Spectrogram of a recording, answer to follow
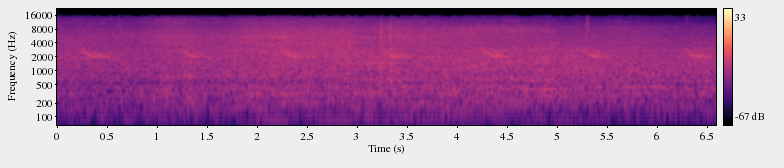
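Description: Road traffic noise that swells as a vehicle passes, with a short falling chirp repeating about once a second.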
